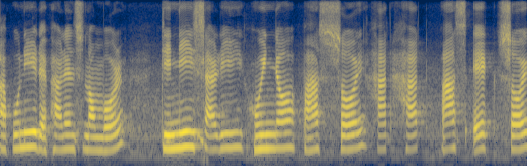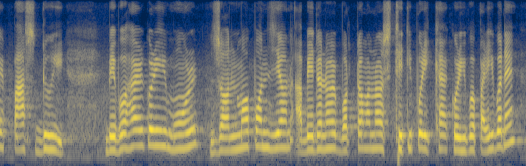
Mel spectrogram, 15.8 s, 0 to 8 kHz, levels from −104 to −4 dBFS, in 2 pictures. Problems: none marked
